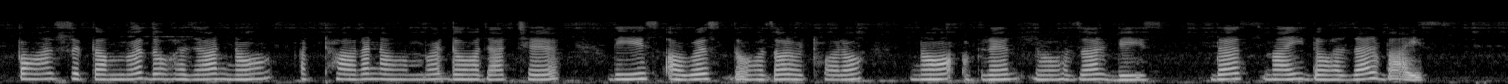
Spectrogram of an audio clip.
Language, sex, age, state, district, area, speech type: Urdu, female, 18-30, Uttar Pradesh, Gautam Buddha Nagar, urban, spontaneous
